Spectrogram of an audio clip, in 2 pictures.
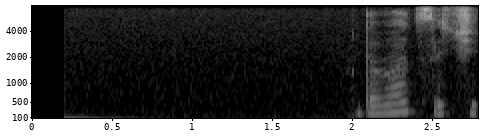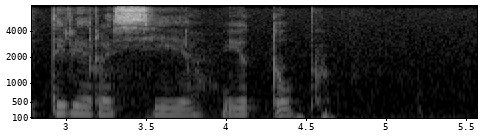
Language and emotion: Russian, neutral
